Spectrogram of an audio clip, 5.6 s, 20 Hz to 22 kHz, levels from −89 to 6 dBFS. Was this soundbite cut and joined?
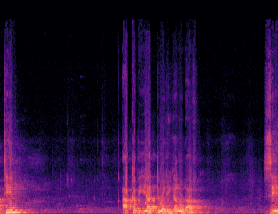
no; 0 cuts

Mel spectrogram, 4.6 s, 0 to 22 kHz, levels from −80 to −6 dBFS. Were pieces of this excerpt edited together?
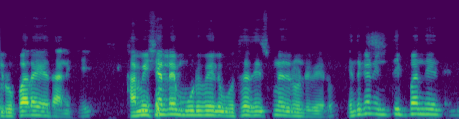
yes; 1 cut; at 3.4 s

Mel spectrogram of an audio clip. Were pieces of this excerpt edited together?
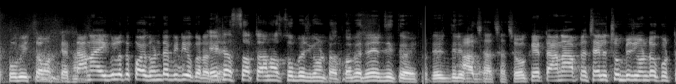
no; 0 cuts

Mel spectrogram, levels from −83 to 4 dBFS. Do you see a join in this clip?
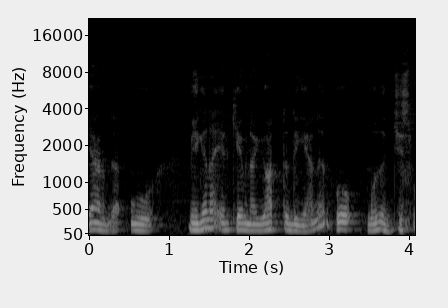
no; 0 cuts

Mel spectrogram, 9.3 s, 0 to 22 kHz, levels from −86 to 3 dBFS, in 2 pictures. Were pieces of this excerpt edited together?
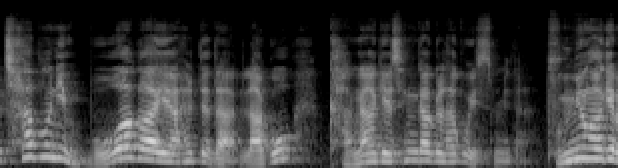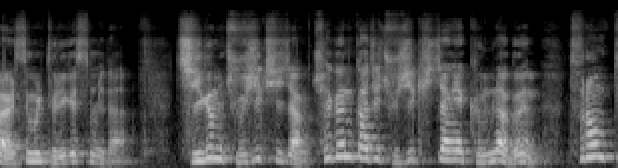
no; 0 cuts

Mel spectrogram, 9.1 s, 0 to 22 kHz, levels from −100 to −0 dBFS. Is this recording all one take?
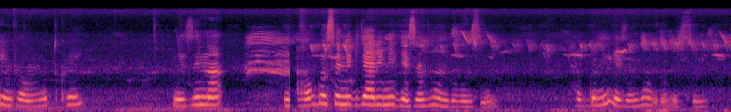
no; 1 cut; at 3.6 s

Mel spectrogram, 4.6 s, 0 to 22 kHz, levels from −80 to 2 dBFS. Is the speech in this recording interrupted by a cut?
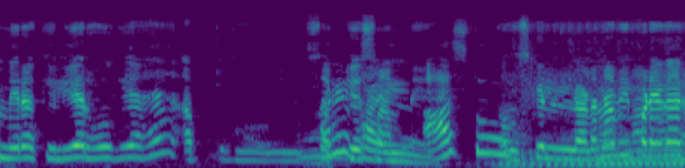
yes; 1 cut; at 3.4 s

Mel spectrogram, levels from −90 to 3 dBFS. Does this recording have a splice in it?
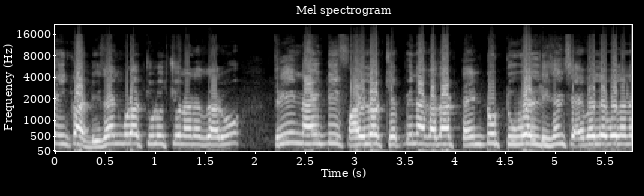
no; 0 cuts

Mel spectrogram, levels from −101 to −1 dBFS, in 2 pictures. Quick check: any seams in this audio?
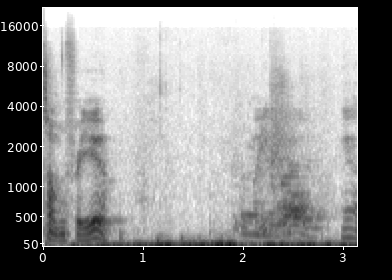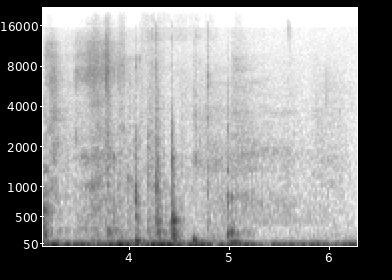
no; 0 cuts

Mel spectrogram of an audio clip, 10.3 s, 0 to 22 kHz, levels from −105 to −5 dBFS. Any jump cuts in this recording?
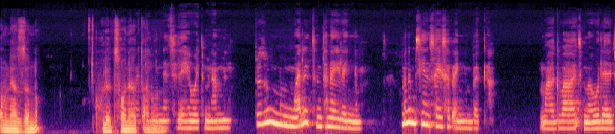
yes; 1 cut; at 2.5 s

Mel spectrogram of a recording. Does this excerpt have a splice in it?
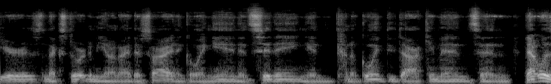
no; 0 cuts

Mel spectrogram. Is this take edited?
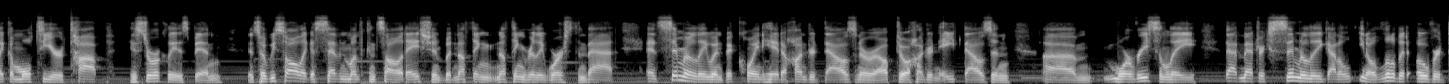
no; 0 cuts

